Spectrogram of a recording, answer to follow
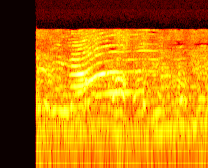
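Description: People talking, starting about a third of a second in.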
